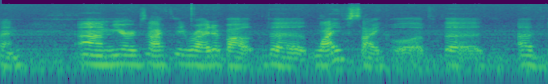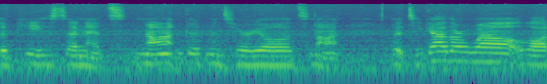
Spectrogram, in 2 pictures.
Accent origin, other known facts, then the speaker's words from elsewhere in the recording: Casper, Wyoming, United States; I grew up right there in Casper, Wyoming.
